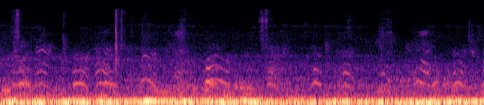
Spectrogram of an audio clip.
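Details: Several faint, thin mews from small abandoned kittens recur every second or so, soft and short, partly buried under a heavy low rumble.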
